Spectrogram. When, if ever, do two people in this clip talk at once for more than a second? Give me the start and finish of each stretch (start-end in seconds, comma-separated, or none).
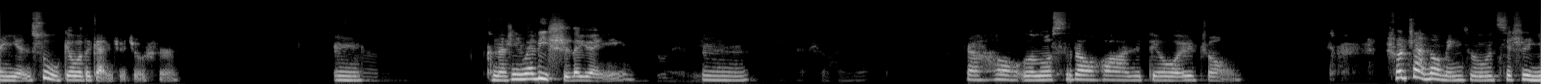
4.8-6.4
